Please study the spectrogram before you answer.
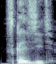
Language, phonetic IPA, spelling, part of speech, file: Russian, [skɐlʲˈzʲitʲ], скользить, verb, Ru-скользить.ogg
- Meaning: 1. to slide, to slip 2. to glide 3. to float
